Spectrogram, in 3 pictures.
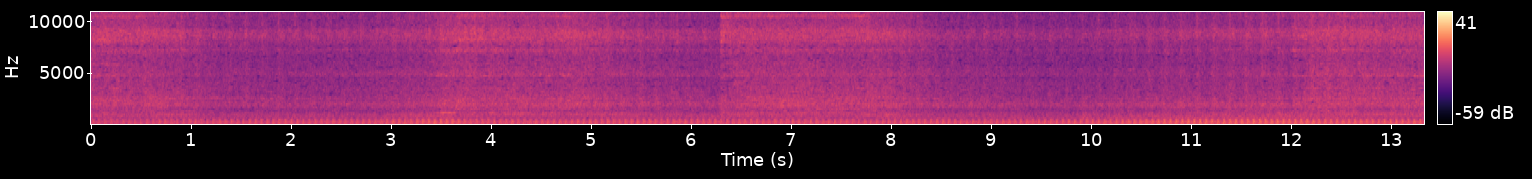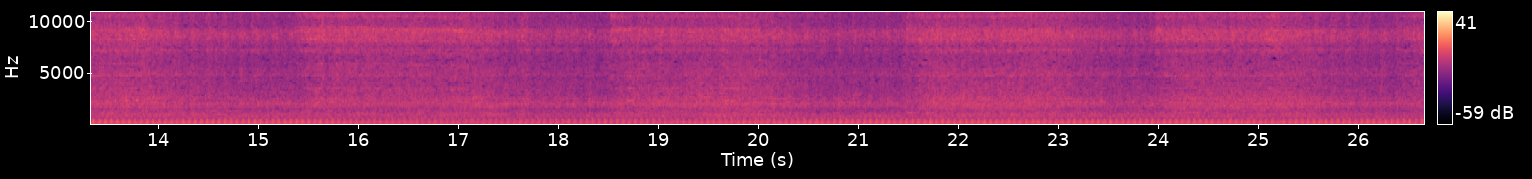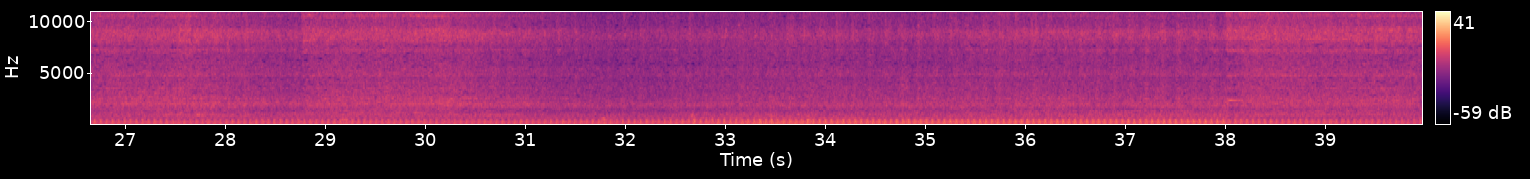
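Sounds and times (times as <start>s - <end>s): band sawmill drone: 26.4s - 38.0s.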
